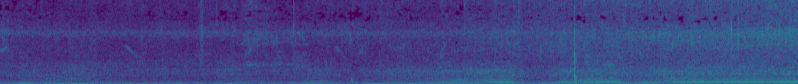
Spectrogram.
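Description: Water splashes against the side of a moving boat.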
